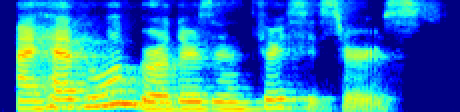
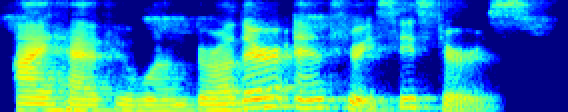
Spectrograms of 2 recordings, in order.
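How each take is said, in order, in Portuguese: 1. A frase é dita muito rapidamente. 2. A frase é dita em ritmo normal.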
